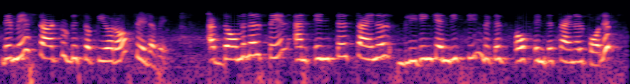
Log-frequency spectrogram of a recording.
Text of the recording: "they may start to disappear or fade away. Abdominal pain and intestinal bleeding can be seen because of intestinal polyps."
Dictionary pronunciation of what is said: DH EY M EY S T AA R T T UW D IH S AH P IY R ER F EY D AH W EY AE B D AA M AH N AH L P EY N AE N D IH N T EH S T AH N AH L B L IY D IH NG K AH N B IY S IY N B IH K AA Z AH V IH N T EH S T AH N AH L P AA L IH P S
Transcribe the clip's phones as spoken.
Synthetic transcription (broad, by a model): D EY M EY S T AA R T T UW D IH S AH P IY R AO F EY D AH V EY AE B D AA M AH N AH L P EY N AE N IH N T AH S T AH N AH L B L IY D IH NG K AH N B IY S IY N B IH K AA Z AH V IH N T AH S T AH N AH L P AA L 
